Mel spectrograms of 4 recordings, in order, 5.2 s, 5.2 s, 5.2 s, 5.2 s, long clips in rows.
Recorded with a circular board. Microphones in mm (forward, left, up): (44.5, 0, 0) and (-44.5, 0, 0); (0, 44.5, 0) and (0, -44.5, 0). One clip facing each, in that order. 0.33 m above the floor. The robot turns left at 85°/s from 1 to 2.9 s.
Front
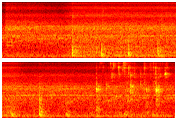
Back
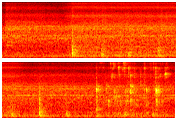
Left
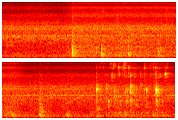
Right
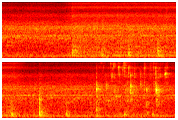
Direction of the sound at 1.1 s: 110° left.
